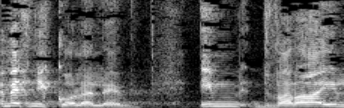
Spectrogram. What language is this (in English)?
Hebrew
